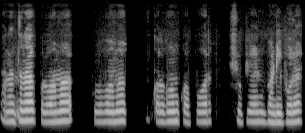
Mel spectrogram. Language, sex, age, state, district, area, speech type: Kashmiri, male, 30-45, Jammu and Kashmir, Anantnag, rural, spontaneous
